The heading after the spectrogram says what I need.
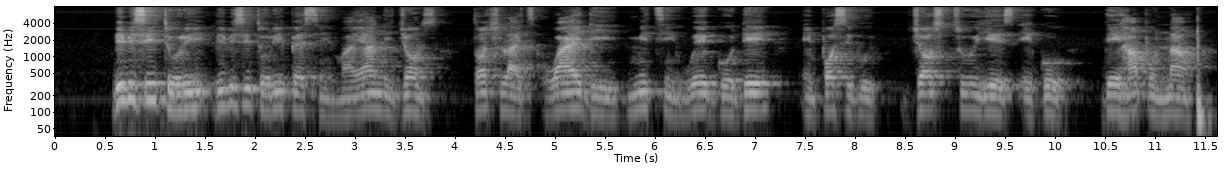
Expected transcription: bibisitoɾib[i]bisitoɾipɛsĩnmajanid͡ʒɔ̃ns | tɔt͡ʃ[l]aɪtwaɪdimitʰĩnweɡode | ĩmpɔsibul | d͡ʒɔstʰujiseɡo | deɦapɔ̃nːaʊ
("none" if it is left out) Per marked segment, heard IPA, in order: i, l

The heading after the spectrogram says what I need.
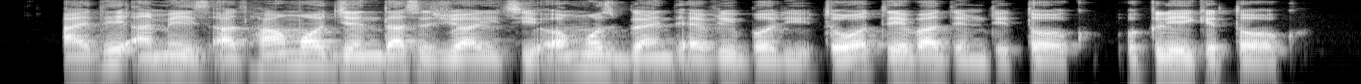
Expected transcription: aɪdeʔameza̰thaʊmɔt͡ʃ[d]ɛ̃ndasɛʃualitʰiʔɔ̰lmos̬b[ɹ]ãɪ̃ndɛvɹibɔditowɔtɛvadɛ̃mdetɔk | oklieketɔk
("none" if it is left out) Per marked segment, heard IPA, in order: d͡ʒ, l

